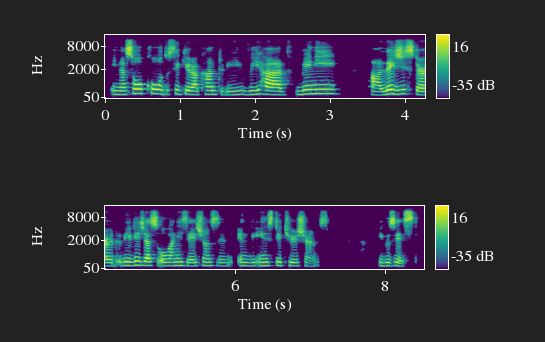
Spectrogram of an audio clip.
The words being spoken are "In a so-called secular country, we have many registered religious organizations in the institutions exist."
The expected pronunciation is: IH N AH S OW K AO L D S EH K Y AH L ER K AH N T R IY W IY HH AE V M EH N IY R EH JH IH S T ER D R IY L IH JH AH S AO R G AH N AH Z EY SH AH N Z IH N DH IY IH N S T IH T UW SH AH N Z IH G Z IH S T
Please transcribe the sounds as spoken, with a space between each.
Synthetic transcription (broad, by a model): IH N AH S OW K AO L D S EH K Y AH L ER K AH N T R IY W IY HH AE V M EH N IY R EH JH IH S T ER D R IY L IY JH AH S AO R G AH N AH Z EY SH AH N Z IH N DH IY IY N S T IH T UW SH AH N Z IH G Z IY S T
